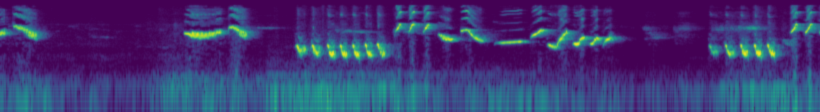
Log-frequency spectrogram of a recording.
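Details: White-rumped shama song used as a master recording to rouse a silent bird's arousal and urge to sing: varied loud whistled phrases, downslurred notes and rapid repeated chips in bursts separated by short pauses.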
